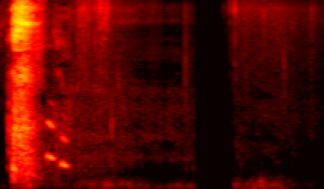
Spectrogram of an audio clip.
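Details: Sneezing attack in bed at night: one sharp, explosive sneeze followed by breathy sniffing and quiet rustling.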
